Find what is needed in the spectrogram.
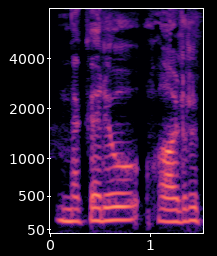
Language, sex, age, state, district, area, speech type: Kashmiri, male, 30-45, Jammu and Kashmir, Pulwama, urban, spontaneous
